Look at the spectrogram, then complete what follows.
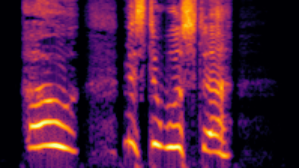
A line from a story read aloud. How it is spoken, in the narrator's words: said the girl in a gasping sort of way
